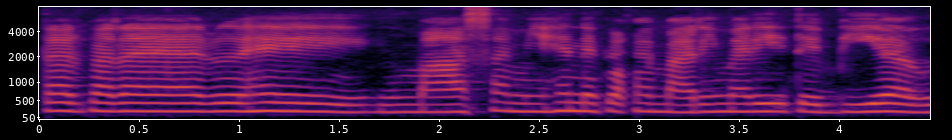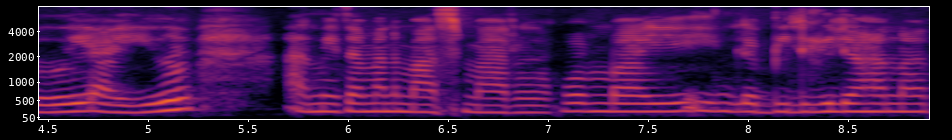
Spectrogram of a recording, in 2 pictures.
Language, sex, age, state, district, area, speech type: Assamese, female, 60+, Assam, Darrang, rural, spontaneous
